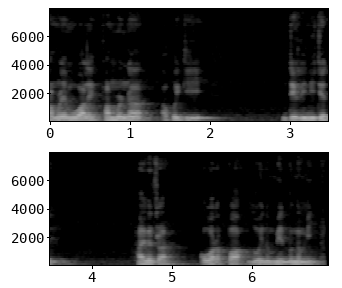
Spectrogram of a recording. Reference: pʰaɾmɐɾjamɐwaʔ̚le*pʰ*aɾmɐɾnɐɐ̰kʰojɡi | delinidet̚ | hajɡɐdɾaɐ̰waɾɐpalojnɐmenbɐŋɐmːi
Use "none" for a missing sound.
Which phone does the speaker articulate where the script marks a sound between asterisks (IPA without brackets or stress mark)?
pʰ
